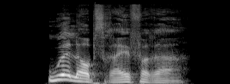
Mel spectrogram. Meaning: inflection of urlaubsreif: 1. strong/mixed nominative masculine singular comparative degree 2. strong genitive/dative feminine singular comparative degree 3. strong genitive plural comparative degree
- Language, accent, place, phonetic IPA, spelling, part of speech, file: German, Germany, Berlin, [ˈuːɐ̯laʊ̯psˌʁaɪ̯fəʁɐ], urlaubsreiferer, adjective, De-urlaubsreiferer.ogg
